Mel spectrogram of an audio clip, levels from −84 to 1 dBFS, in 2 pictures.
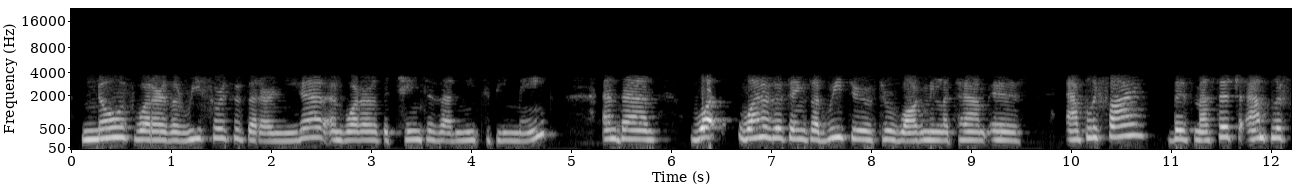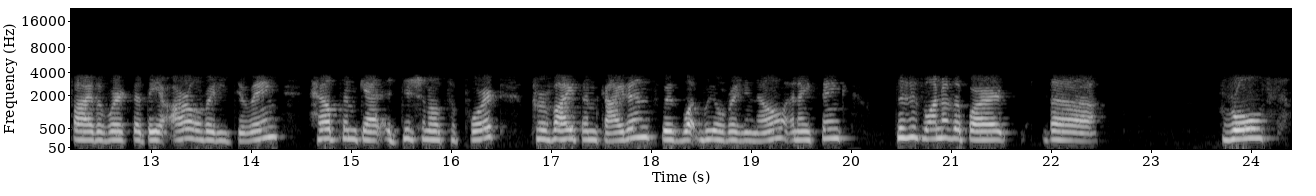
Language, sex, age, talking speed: English, female, 30-49, 165 wpm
